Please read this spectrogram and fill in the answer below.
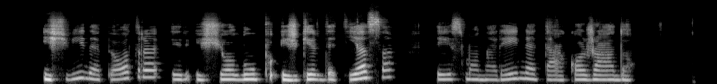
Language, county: Lithuanian, Tauragė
